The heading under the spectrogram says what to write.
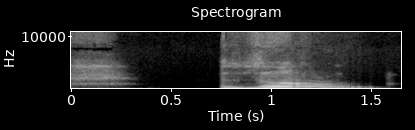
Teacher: The sound is short with Dhamma. Zur for Dhamma circle lips attached to Ra will get sifa of rakhawa, and this vowel is not anymore long because it is attached with Ra now.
